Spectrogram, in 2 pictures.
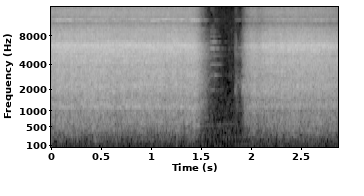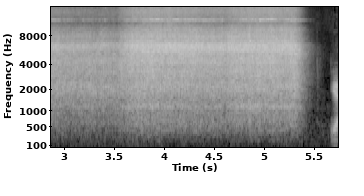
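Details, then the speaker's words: Relic RC car (RC Athletes) bench sound test, drivetrain spinning freely with nothing touching: a high, gritty whir in bursts, rough rather than smooth, before a partial rebuild. "just this sounds unhealthy so let me tear her into this guy and uh we're gonna get her smooth again"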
